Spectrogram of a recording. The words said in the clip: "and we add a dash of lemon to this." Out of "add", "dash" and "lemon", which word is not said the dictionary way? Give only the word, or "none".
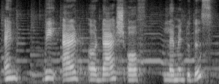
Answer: none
